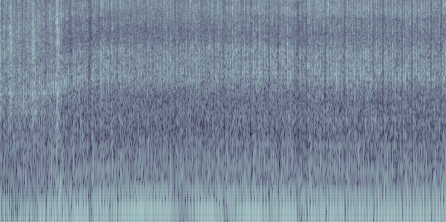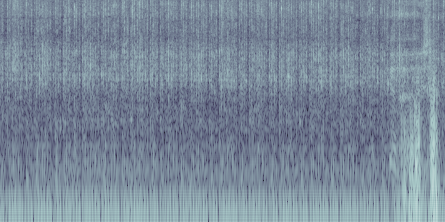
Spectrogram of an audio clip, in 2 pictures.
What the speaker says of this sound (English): prop the right engine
